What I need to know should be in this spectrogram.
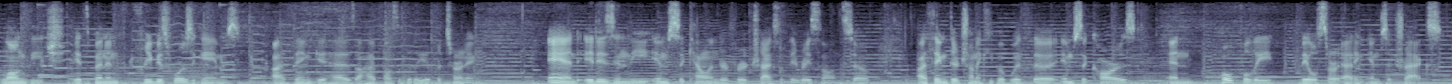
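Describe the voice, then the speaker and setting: With music in the background, a man talks at a fairly quick pace using lively intonation. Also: fairly low pitch for a man. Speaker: sim racing gamer. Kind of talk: casual gaming commentary voice-over. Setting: home microphone, static noise. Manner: casual, hesitant.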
